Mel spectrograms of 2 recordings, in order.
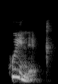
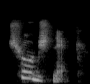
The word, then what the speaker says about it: Chojnik: like I was dim, replying, "It's pronounced just the way it's spelled, Huynik." If I pronounce it just the way it's spelled, I would say Chojnik.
